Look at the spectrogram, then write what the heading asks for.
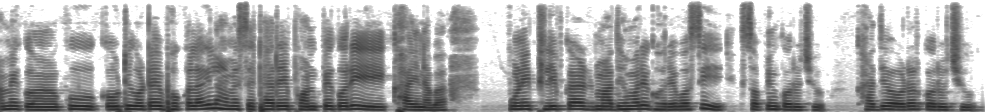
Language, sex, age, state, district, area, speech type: Odia, female, 18-30, Odisha, Boudh, rural, spontaneous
